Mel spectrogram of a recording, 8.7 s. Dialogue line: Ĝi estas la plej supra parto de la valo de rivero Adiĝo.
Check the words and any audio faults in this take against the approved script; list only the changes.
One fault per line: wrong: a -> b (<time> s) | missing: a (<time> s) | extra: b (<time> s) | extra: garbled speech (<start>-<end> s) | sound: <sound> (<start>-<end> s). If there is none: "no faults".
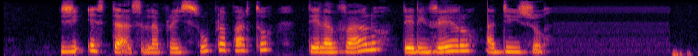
no faults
